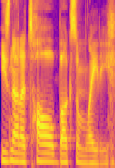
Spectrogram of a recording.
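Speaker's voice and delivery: normal talking voice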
